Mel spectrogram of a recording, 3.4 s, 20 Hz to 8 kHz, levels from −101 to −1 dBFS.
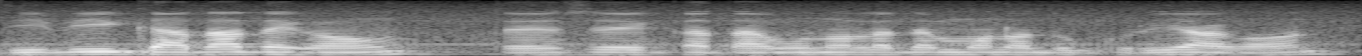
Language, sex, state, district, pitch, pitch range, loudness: Chakma, male, Tripura, West Tripura, 120 Hz, 115-125 Hz, -17 LUFS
